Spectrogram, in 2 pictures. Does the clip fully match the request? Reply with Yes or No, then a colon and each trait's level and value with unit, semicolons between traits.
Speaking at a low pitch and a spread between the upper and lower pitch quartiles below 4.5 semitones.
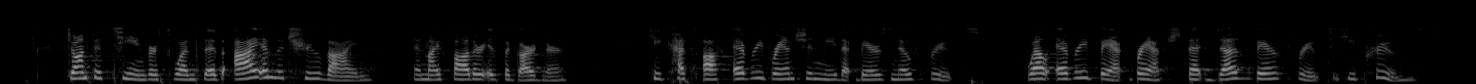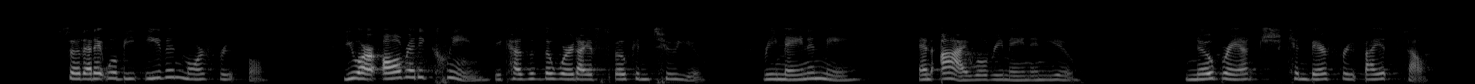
No: high, 240 Hz; narrow, 2.6 semitones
